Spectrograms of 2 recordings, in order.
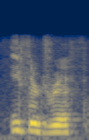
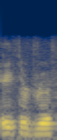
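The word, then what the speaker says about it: Aetherdrift: active set is is ether drift or ather drift however you want to pronounce it I I like to pronounce it Aether drift um and so you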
